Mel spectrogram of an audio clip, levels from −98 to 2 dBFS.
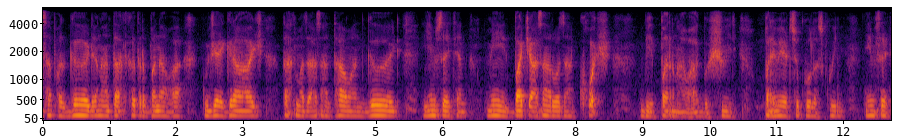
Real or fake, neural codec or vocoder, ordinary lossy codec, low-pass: real; none; none; 5.4 kHz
